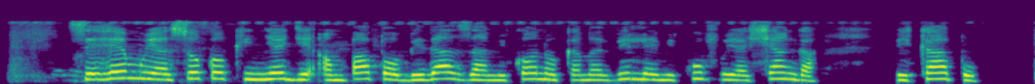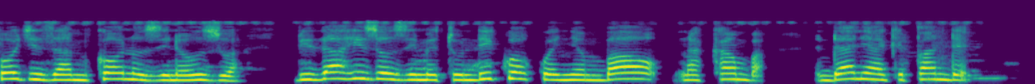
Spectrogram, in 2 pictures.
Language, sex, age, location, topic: Swahili, female, 18-24, Wajir, finance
